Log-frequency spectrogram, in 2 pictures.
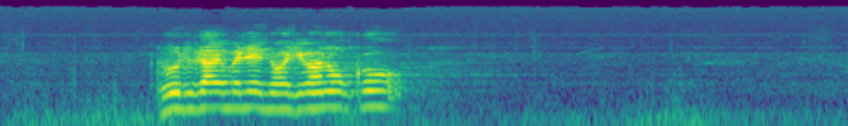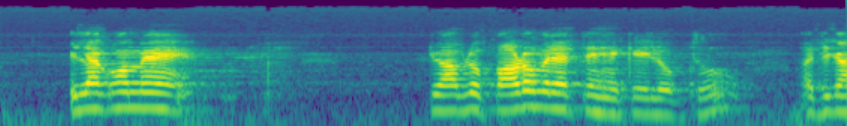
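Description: A man makes a speech through a microphone and loudspeakers, speaking with emphasis in bursts.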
